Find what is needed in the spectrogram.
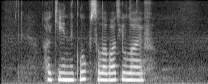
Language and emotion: Russian, neutral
